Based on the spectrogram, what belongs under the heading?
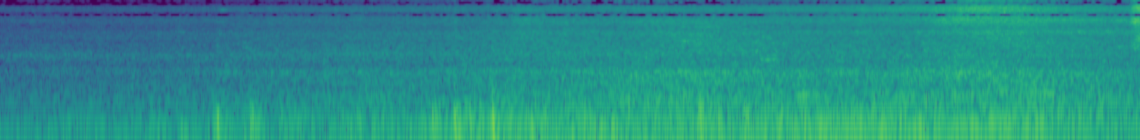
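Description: Chiltern Railways diesel multiple unit running into the station alongside the platform. Its engine hum and wheel rumble grow louder as the carriages pass close by, with a few thumps from the wheels on the rails. A brief high hiss comes near the end.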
